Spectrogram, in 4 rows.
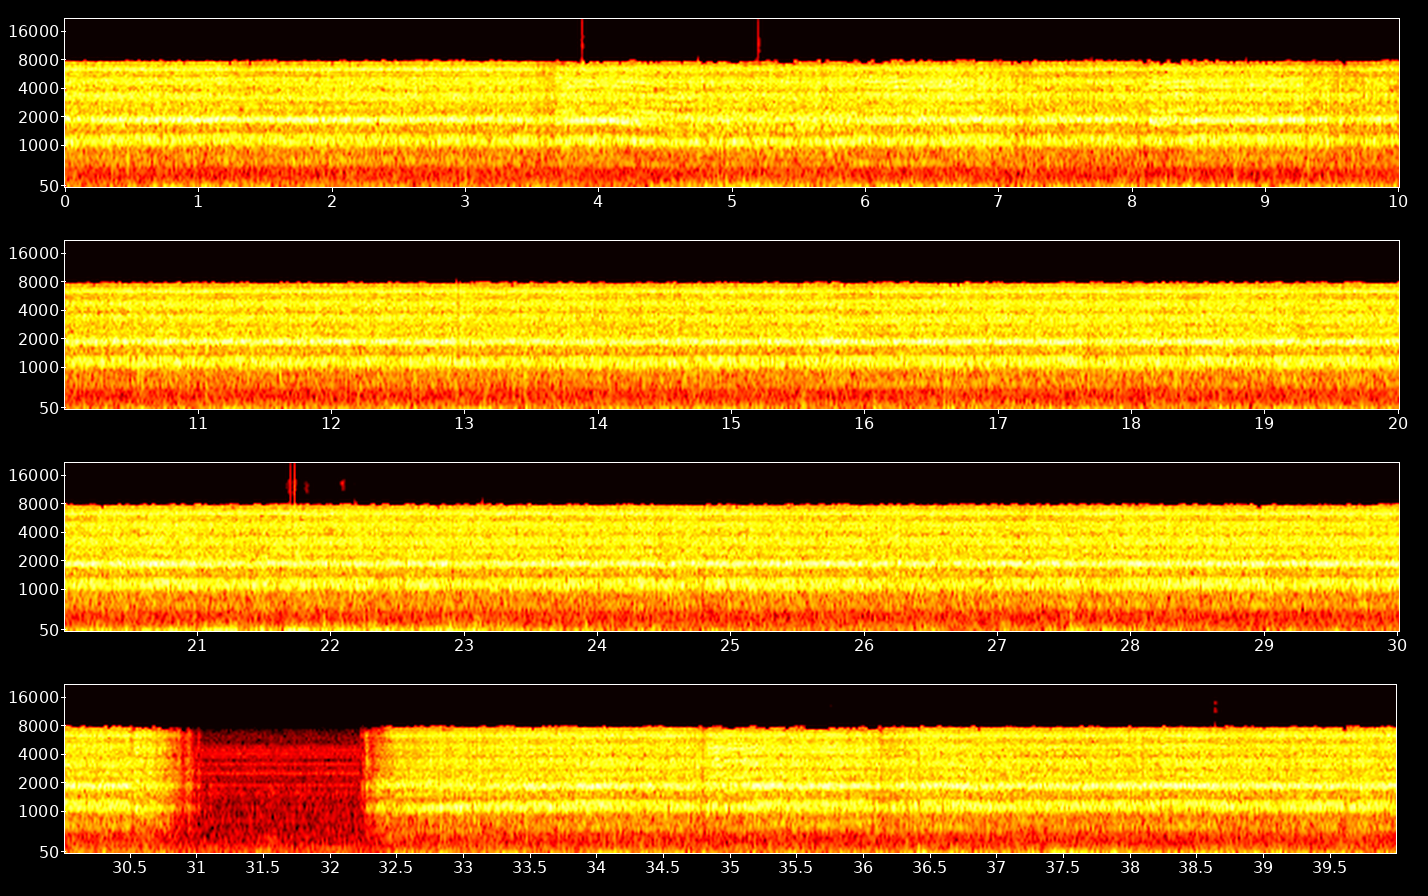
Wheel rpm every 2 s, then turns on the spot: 160, 160, 160, 160, 160, 160, 160, 160, 160, 160, 160, 160, 160, 160, 160, 80, 100, 160, 160, 160.
none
